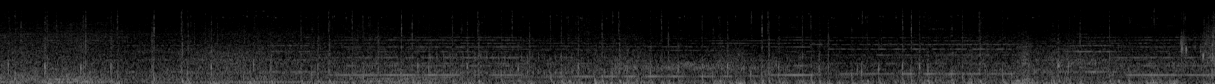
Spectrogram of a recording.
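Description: Roach, Geralt's horse in The Witcher 3, trotting with steady rhythmic clip-clop hooves throughout, under a bed of ambient game sound and faint tonal music.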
